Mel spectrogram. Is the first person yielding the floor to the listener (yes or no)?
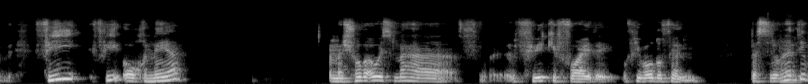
no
